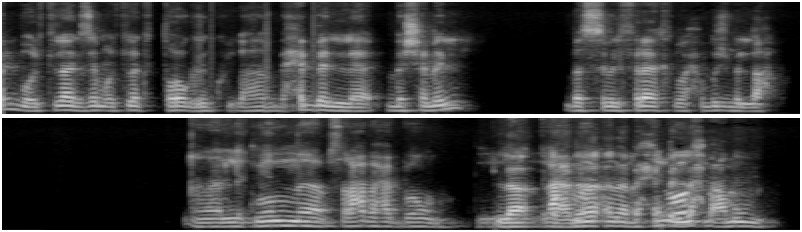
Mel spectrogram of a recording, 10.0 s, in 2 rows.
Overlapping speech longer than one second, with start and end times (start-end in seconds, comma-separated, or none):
8.1-9.4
